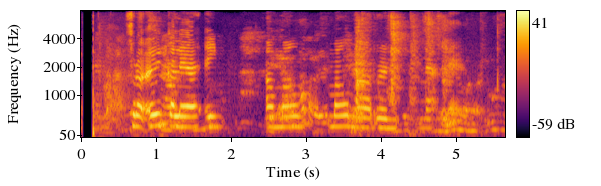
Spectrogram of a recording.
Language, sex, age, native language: Icelandic, female, 18-19, Icelandic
